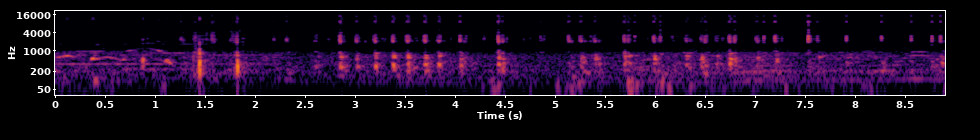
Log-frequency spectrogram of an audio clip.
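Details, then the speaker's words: Kawasaki KX125 dirt bike, carb cleaned and new spark plug, kickstarting: quiet, uneven light clicks with no firing. The clicking is new, fuel drips from the exhaust as if flooded, and it seems not to turn over despite compression; owner suspects the carb. "I feel like it's not even like turning the gears because it's not even turning over"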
